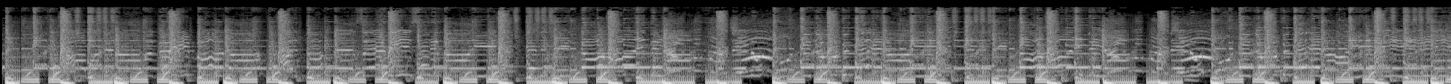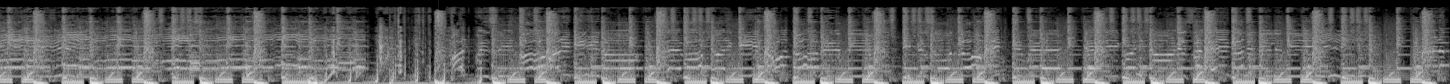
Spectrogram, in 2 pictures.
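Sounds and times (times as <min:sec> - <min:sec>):
Punjabi remix ringtone: 0:00.0 - 0:29.0.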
